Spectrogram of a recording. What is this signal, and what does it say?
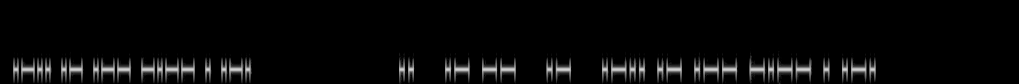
Morse code, heard as a keyed tone, about 31 wpm, 700 Hz. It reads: LAWYER I AM A LAWYER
